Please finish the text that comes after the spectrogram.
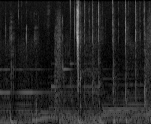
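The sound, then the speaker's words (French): Quick, irregular clicking of keys on a computer keyboard, fairly quiet, with one sharper, louder keystroke midway through, as a link is put into a chat; no one is talking. “Je vous mets le, le, lien dans le dans le chat.”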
